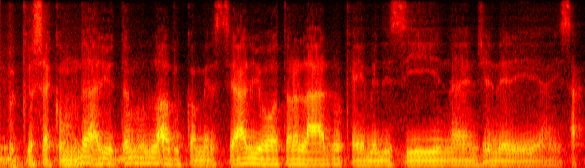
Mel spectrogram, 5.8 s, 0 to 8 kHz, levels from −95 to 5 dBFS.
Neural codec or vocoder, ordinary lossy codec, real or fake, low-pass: codec, 16 kHz, 0.4 kbps, LongCat-Audio-Codec; none; fake; none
